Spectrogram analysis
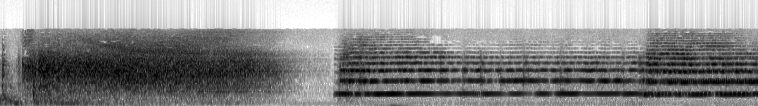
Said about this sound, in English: They said something about an overload, an explosion.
